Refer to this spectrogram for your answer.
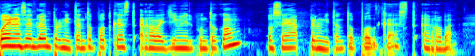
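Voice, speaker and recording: Heard with a dry, close sound and no echo, a woman at medium pitch keeps her intonation fairly even. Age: 20s. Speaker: podcast co-host. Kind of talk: casual chat.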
